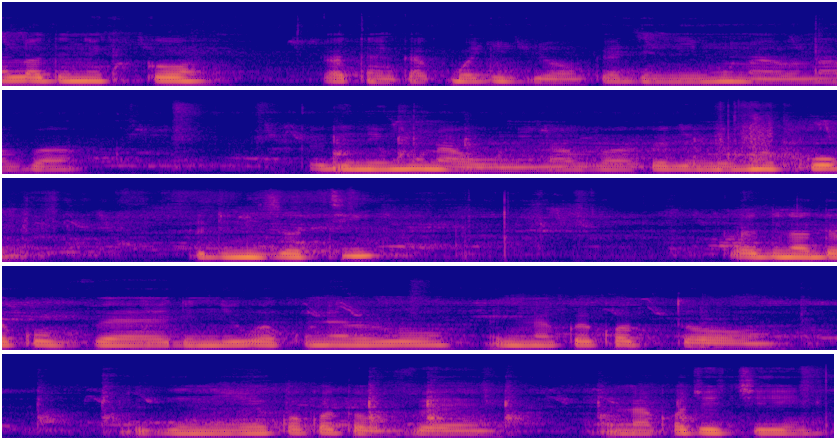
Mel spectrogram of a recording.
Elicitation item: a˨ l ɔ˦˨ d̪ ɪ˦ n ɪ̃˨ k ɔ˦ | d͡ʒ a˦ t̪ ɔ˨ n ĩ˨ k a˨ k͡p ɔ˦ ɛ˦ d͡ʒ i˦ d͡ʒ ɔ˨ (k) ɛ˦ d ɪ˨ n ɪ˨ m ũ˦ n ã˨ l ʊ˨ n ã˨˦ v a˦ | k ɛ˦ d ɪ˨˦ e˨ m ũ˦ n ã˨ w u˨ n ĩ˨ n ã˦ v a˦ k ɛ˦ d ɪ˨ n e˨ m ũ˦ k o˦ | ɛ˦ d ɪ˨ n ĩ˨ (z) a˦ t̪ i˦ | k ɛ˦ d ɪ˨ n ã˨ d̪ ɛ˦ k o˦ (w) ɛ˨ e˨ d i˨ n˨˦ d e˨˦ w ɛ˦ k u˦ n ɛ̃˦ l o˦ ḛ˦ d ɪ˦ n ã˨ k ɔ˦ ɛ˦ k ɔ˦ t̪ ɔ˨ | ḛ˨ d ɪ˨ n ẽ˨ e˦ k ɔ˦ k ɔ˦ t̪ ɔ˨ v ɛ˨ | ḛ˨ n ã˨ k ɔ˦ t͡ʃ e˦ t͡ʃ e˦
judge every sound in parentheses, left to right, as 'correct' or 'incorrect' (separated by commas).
correct, correct, incorrect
